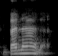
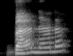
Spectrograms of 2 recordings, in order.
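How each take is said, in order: First: No syllable is stressed more than another. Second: The stress is on the first syllable. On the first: "it doesn't fall on any syllable" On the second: "the stress falls on the first syllable"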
